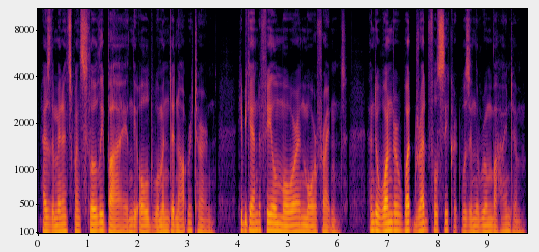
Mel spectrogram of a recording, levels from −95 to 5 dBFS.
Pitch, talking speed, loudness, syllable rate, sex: 100 Hz, 200 wpm, -21 LUFS, 5.2 syllables/s, male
